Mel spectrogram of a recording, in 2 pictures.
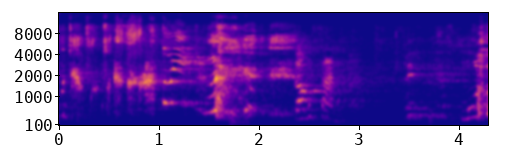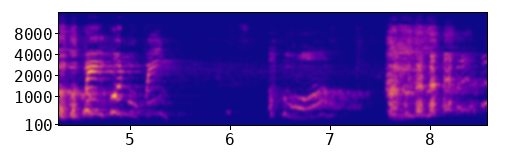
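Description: A young woman talks and laughs with animation, close by.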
